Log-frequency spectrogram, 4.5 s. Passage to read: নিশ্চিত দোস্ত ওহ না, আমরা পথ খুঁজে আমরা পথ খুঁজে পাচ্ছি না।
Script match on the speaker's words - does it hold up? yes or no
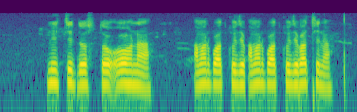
yes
